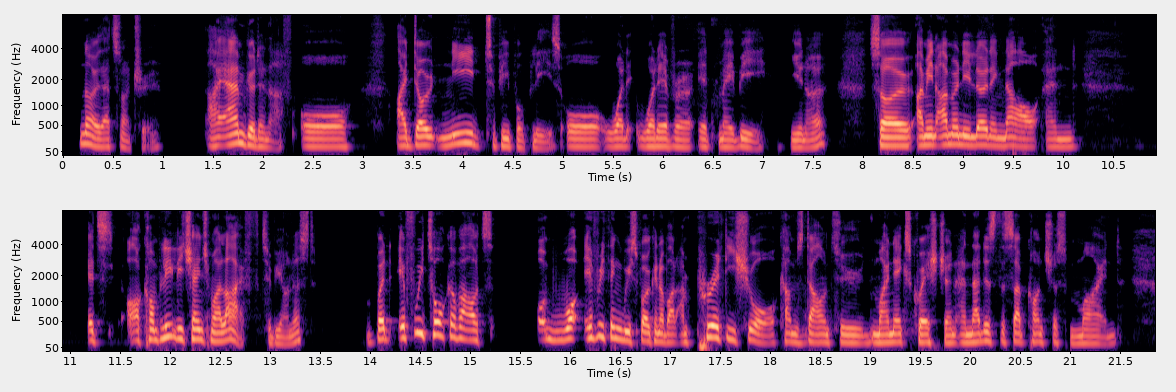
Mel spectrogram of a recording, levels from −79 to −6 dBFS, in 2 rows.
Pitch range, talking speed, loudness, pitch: 120-155 Hz, 180 wpm, -24 LUFS, 130 Hz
